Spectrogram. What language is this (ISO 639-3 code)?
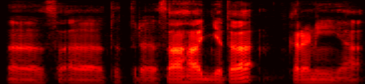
san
